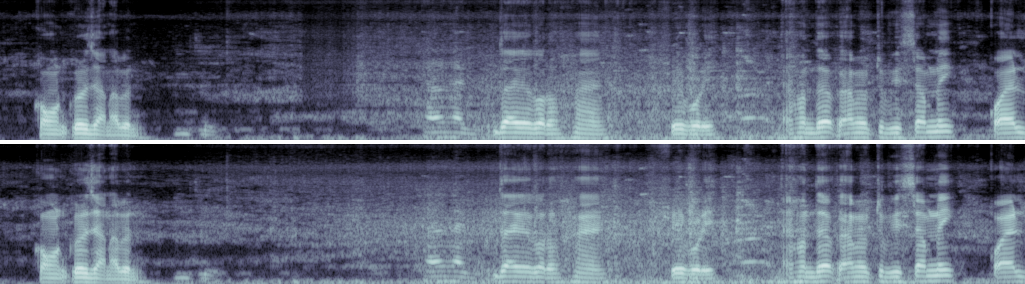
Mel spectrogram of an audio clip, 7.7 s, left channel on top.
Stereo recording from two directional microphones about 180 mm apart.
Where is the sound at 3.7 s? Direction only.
30° left (ahead or behind).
